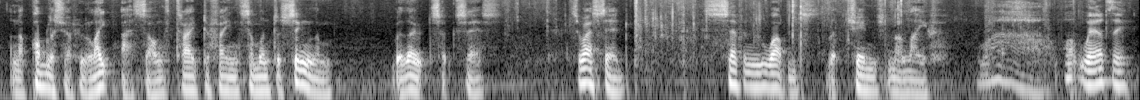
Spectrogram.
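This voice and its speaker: With noticeable background noise, a man speaks in a very deep, low voice with a Scottish accent. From Scotland. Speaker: poet and humorist. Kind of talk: comic self-interview.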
